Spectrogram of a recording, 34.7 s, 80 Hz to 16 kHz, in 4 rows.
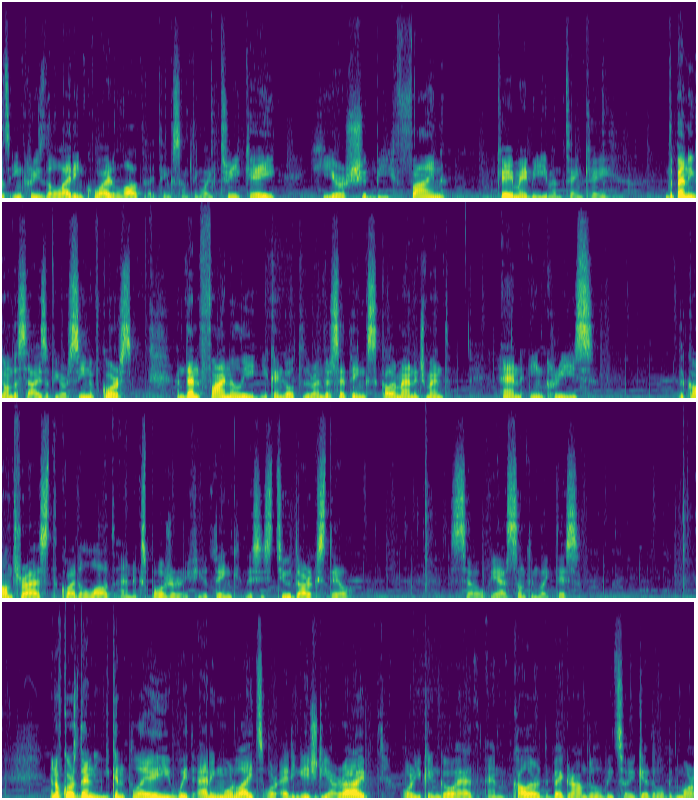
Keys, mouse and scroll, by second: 0.3 ctrl+z, 1.0-2.6 drag, 2.0 KP_0, 2.1 KP_0, 3.4 g, 3.5 z, 3.7 z, 5.9-7.4 drag, 6.8 KP_0, 6.9 KP_0, 11.7 click, 12.1-13.2 scroll down 3, 13.2 click, 13.5-14.5 scroll down 2, 14.5 click, 16.0-17.4 drag, 18.5-22.2 drag, 22.5 space, 25.7 space, 30.2 click, 30.8-33.8 drag.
